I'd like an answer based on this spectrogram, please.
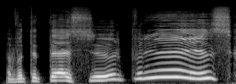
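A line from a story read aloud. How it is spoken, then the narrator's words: Shrieked excitedly. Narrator (Russian): завопила Лиззи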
